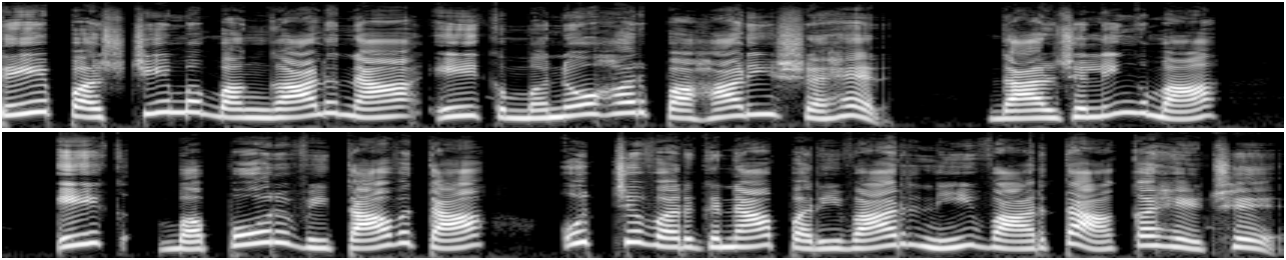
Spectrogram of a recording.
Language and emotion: Gujarati, neutral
